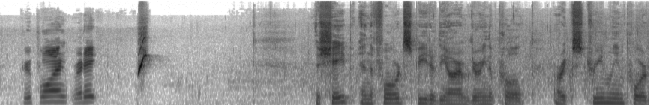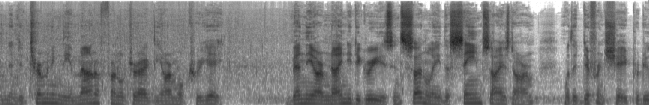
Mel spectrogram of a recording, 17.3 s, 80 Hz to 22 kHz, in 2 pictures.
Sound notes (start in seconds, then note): 1.8 sharp whistle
